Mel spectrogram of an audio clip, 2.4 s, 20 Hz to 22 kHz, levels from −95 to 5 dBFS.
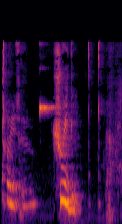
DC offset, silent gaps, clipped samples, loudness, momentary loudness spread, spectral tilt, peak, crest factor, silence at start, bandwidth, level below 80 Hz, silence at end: under 0.1%; none; under 0.1%; -27 LUFS; 20 LU; -3 dB/octave; -12 dBFS; 18 dB; 0.05 s; 11.5 kHz; -72 dBFS; 0.2 s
